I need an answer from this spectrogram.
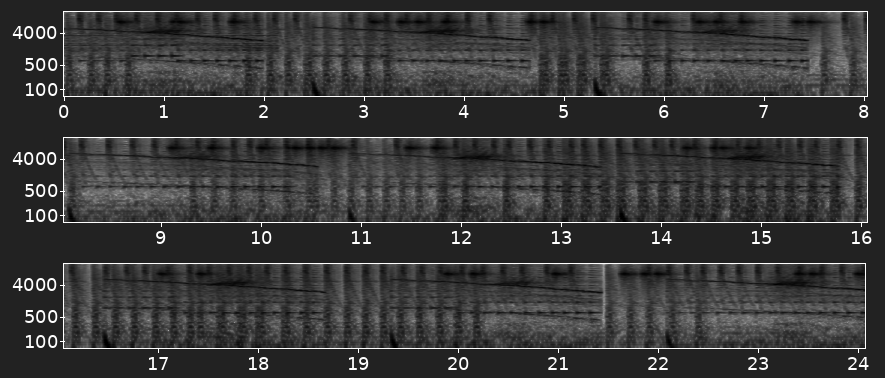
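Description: Video-game gunfire crackles in a loud, dense, continuous stream. Bright synthetic whistles repeatedly sweep downward in pitch every couple of seconds over the steady rattle of shots.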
